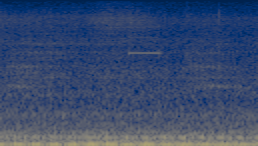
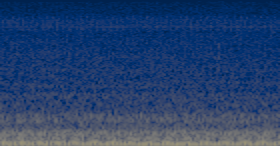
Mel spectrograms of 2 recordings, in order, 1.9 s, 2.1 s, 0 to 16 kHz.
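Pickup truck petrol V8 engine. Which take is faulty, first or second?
first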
